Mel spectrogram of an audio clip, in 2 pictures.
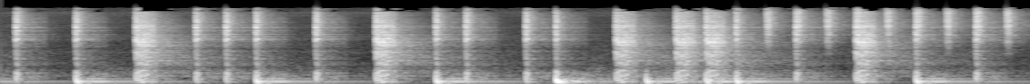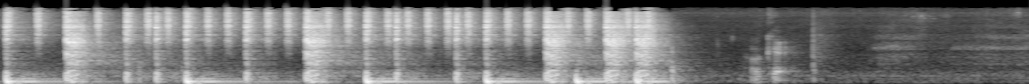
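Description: Drum-machine beat from the iMaschine app on an iPad: rapid percussion hits over a repeating low bass note, with pads tapped in on sixteenth-note and sixteenth-note-triplet note repeat. The beat stops abruptly near the end.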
